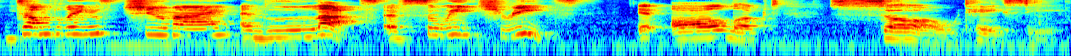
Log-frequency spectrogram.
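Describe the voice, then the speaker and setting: A woman hosting a children's storytime, reading a picture book aloud expressively, with questions and exclamations of wonder for young listeners. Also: medium pitch. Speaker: children's library storytime host.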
